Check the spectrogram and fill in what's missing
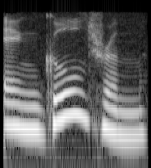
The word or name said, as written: ngultrum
